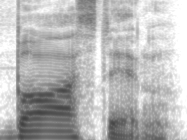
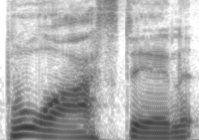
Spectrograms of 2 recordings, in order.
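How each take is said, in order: First: It is said in a Boston accent. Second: It is said in a New York accent. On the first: The speaker calls it right. "is Boston" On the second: The speaker calls it wrong. "not Boston. That's New York"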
